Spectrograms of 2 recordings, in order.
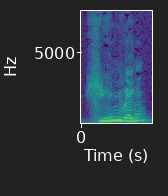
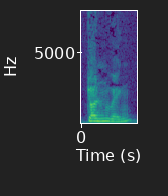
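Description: First: The first syllable sounds like 选. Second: The first syllable sounds like 尽. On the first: The speaker calls it right. "应该读做选字" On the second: The speaker calls it wrong. "就不能读做尽永"

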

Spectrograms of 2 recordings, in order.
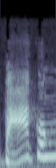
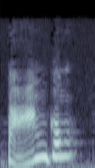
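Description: First: The first syllable is pronounced da. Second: The first syllable is pronounced dong. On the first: This is the usual reading. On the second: This is a regional reading.

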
